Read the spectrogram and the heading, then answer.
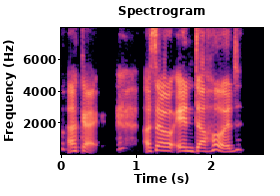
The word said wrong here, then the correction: Dahod: okay, I'm sorry. I have to apologize for my Indian pronunciations. But Dahod, that's what it is. It's Dahod.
